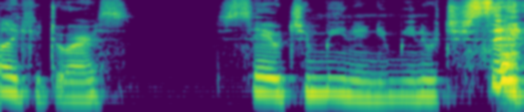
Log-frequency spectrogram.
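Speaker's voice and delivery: softly spoken quiet voice. Retelling what a man quietly told Doris, in a quiet voice. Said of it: "He's real quiet".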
